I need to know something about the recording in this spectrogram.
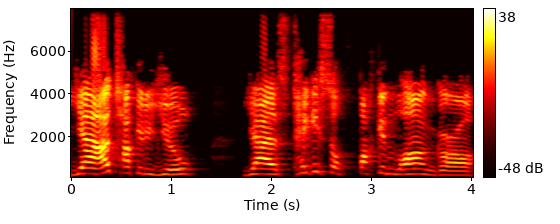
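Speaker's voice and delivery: man hollering rudely, very loud. Retelling how a man yelled at a lady: imitating a man yelling.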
